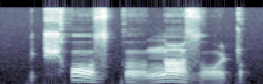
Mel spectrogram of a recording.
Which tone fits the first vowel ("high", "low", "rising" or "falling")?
falling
